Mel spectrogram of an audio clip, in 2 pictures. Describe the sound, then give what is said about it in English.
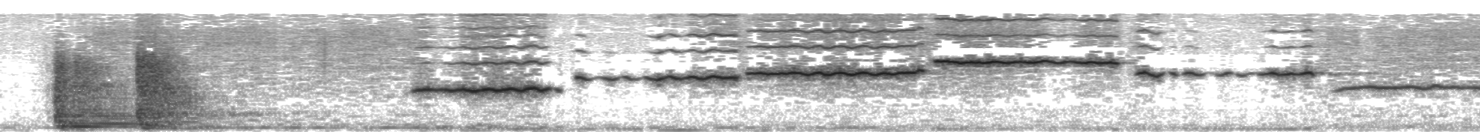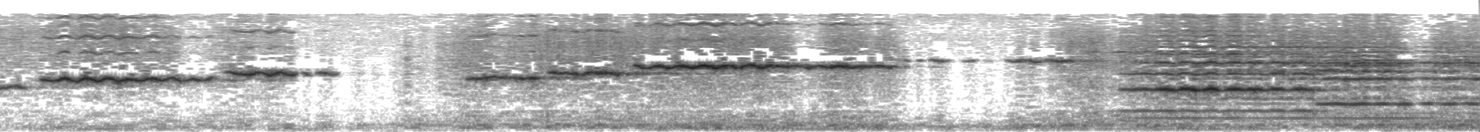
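A lone whistler carries the slow, haunting theme melody of the Signal Oil radio program The Whistler, sustained, gliding notes that rise and fall in pitch, clear and fairly loud, after a brief thump at the very start. “Be your signal for the Signal Oil program, The Whistler, each Wednesday night at this same time.”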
